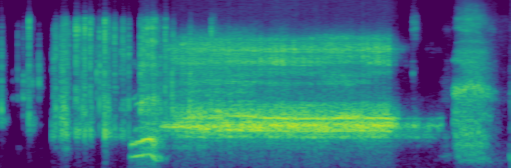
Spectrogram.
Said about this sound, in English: I'm going to make my T-Rex roar now. You ready? Ah, come on, roar.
